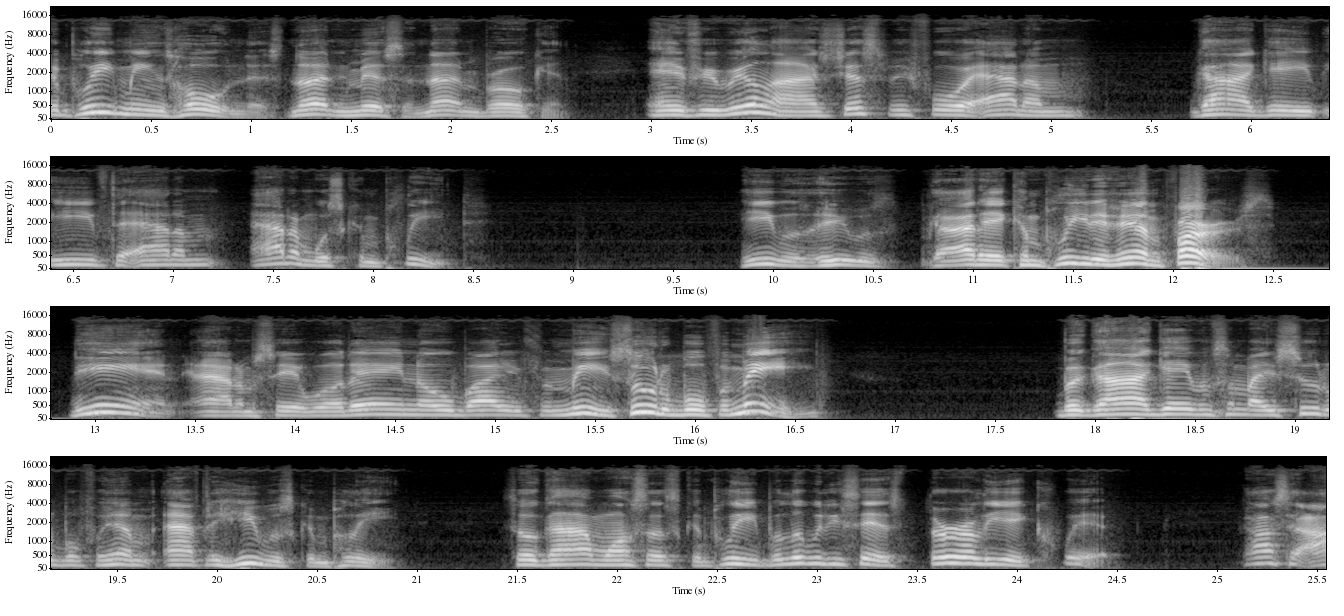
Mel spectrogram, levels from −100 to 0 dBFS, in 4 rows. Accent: American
